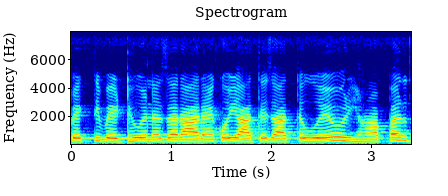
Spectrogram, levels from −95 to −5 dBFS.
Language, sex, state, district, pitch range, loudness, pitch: Hindi, female, Jharkhand, Sahebganj, 225-240 Hz, -29 LUFS, 230 Hz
